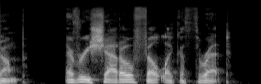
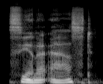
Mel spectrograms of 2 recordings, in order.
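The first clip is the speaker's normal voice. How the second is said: usual speaking voice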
